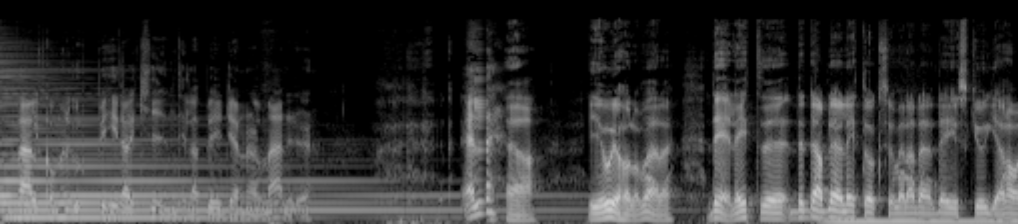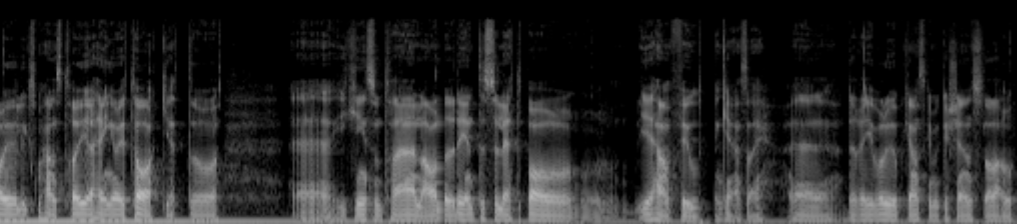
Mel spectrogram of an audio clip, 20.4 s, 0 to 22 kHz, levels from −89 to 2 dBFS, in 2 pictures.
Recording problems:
background music; loud; throughout; 8 dB below the speech
choppy; very; from 2.5 to 5 s and from 15 to 17 s; 7% of the speech affected

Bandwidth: 15 kHz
